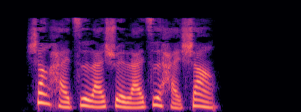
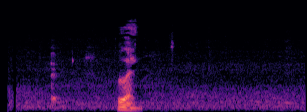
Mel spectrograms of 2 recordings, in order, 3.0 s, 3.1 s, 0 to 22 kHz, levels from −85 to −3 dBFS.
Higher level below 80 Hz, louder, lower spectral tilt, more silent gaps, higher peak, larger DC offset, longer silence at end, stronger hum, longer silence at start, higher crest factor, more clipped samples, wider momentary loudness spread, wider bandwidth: second, -66 dBFS vs -56 dBFS; first, -19 LUFS vs -33 LUFS; second, -4.5 dB/octave vs -6 dB/octave; neither; first, -4 dBFS vs -10 dBFS; neither; first, 0.85 s vs 0.15 s; neither; about the same, 0.3 s vs 0.25 s; second, 16 dB vs 26 dB; neither; second, 5 LU vs 24 LU; about the same, 12 kHz vs 11 kHz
